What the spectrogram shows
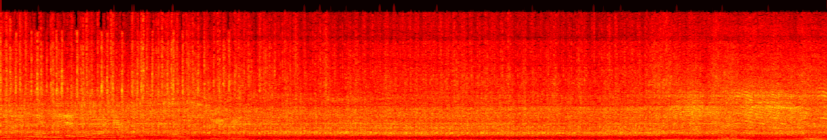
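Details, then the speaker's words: Engine of a rock crawler just started after repair work: loud, constant roar at a steady speed with no misses, knocks or surging; sounds good but loud, and a pumping noise is also noticed. "a good sounding motor. It's loud still. Yeah, it's loud. Still loud."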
